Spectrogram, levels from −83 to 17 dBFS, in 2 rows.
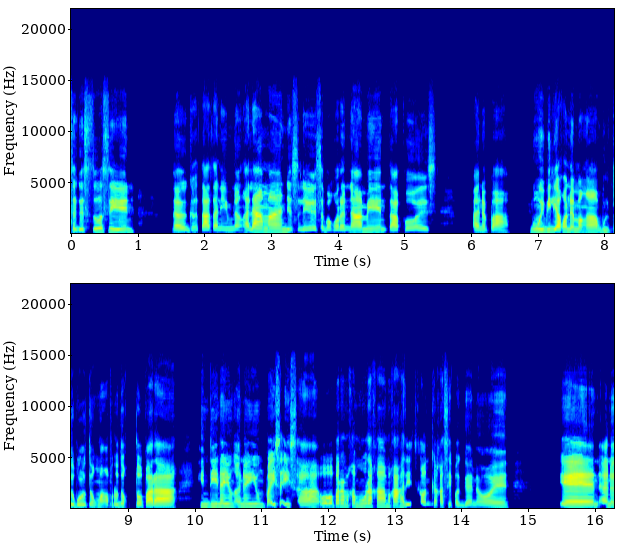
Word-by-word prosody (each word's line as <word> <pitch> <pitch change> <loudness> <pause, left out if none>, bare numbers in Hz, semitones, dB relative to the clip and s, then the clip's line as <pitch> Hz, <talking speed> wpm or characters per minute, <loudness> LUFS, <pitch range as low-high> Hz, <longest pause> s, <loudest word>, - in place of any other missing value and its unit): sa - - -3
gastusin, 255 - 0 0.6
nagtatanim 205 0 -2
ng 195 0 -6
halaman 270 +2 +3
diyan 225 - -8 0.4
sa 215 - -9
bakuran 195 +1 -5
namin 230 0 +2
tapos, 185 0 -4 0.6
ano 200 +1 -2
pa, 170 -2 -1 0.3
bumibili 235 +1 -1
ako 240 +1 +4
ng 230 0 +1
mga 220 -1 +1 0.2
bulto-bultong 210 0 -7
mga 200 -1 -4
produkto 240 +2 -7
para 205 -2 +6 0.4
hindi 255 +1 -2
na 260 - +4
yung 250 -2 -5
ano, 245 +3 -5
yung 255 -1 -4
paisa-isa 235 - -2
oo 275 +1 0
para 290 -1 +1
makamura 280 -1 -3
ka, 275 -1 +2
maka-discount 240 - -2
ka - - -9
kasi 215 +2 -6
pag 205 -3 -10
ganun. 195 +2 -4 0.8
And 240 -1 +9 0.2
ano 225 0 -1
230 Hz, 135 wpm, -24 LUFS, 200-250 Hz, 0.8 s, And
